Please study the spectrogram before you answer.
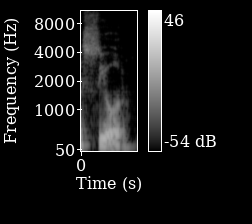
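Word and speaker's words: sure: क्या हो गया प्योर इसी प्रकार इसे पढ़ेंगे शोर इसे पढ़ेंगे क्यर क्या पढ़ेंगे क्यर यानी यू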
